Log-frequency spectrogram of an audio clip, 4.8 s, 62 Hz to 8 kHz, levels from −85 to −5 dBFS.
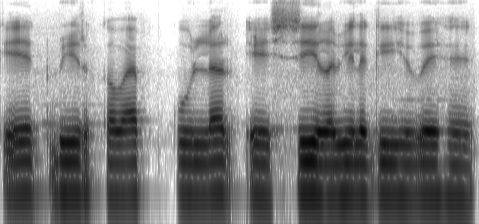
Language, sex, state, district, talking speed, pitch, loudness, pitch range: Hindi, male, Uttar Pradesh, Lucknow, 100 wpm, 115 Hz, -16 LUFS, 115-120 Hz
